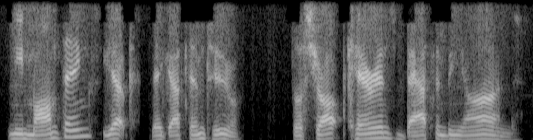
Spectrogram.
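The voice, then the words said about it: Announcer-style radio voice. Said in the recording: “I said that with my radio voice too”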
